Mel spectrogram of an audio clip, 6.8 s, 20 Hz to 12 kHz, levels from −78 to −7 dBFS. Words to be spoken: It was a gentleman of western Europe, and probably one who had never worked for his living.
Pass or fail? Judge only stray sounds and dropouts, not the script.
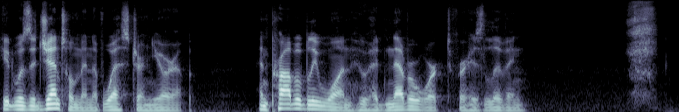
fail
